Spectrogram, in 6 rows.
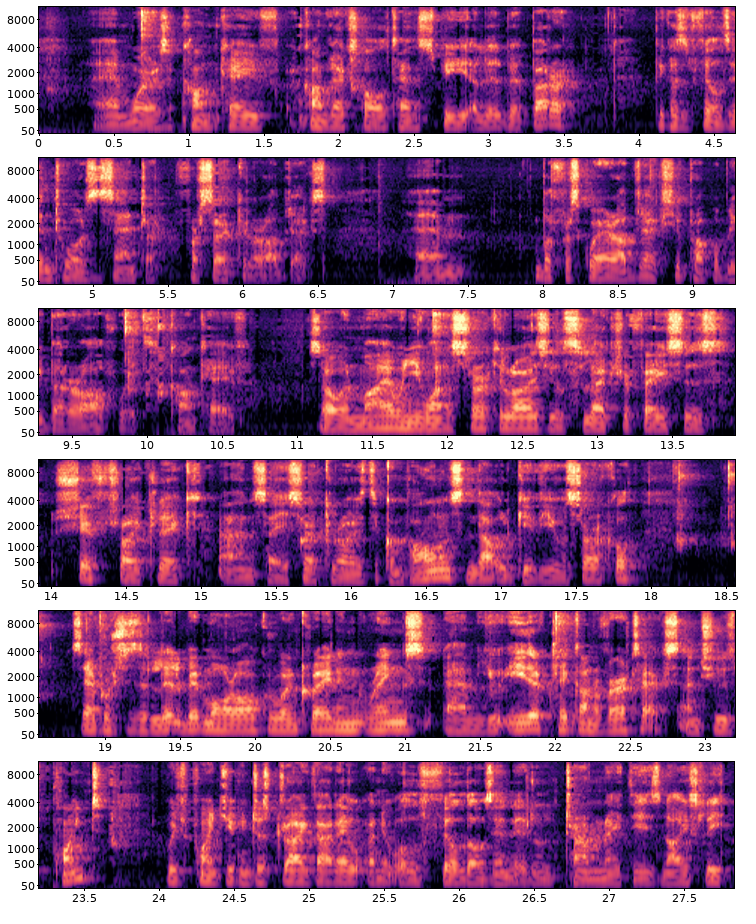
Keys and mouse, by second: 0.7 space, 3.0 click, 6.9 click, 10.0 ctrl+z, 11.0 click, 12.3 shift+right click, 18.1 w, 18.6 alt+middle click, 22.0 space, 23.0 click, 23.1 space, 24.4 click.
